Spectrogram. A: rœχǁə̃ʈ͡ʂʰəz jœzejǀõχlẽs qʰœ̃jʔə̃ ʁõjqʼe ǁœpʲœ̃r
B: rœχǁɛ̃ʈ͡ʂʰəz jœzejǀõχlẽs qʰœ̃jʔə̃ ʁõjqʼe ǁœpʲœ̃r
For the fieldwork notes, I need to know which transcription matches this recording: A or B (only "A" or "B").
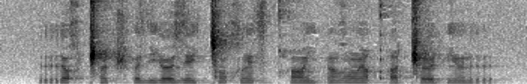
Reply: A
